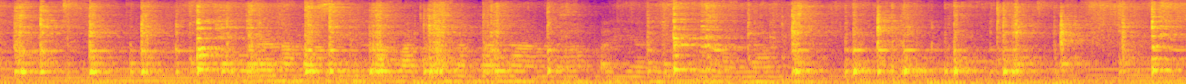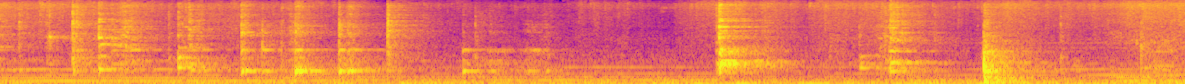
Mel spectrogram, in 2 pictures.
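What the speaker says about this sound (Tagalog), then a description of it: "Let's mix it again." A spoon or spatula stirs fruit salad with condensed milk in a bowl, giving a continuous wet, clicking mix with scraping knocks against the dish, close and steady throughout.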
